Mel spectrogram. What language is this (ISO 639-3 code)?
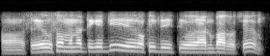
ori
